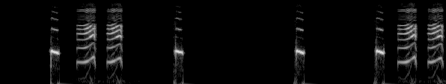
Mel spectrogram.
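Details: Tututan (sintar padi, red-headed) calls used as a lure to make wild birds answer: sharp short whistled notes alternating with paired squeaky, rising harmonic-rich chirps, repeated at irregular intervals with silence between, clean recording.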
